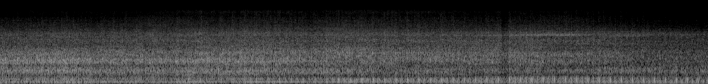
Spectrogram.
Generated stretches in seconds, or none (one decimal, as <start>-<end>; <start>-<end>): 1.3-2.2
